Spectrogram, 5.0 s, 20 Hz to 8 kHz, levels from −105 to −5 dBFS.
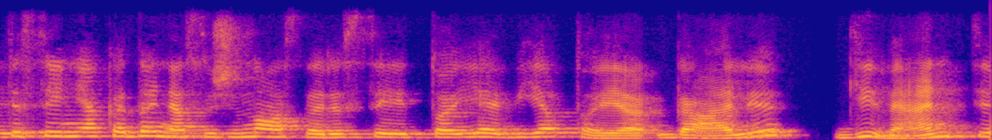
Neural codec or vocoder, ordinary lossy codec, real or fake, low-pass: none; Opus, 64 kbps; real; 7.2 kHz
